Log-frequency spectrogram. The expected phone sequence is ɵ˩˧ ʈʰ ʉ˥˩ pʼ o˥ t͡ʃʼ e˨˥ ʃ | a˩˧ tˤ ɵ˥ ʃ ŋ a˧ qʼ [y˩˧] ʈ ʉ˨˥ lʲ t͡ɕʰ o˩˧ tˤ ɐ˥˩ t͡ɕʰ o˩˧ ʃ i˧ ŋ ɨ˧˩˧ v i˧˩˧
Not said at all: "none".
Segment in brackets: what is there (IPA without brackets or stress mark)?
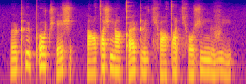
ɨ˩˧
